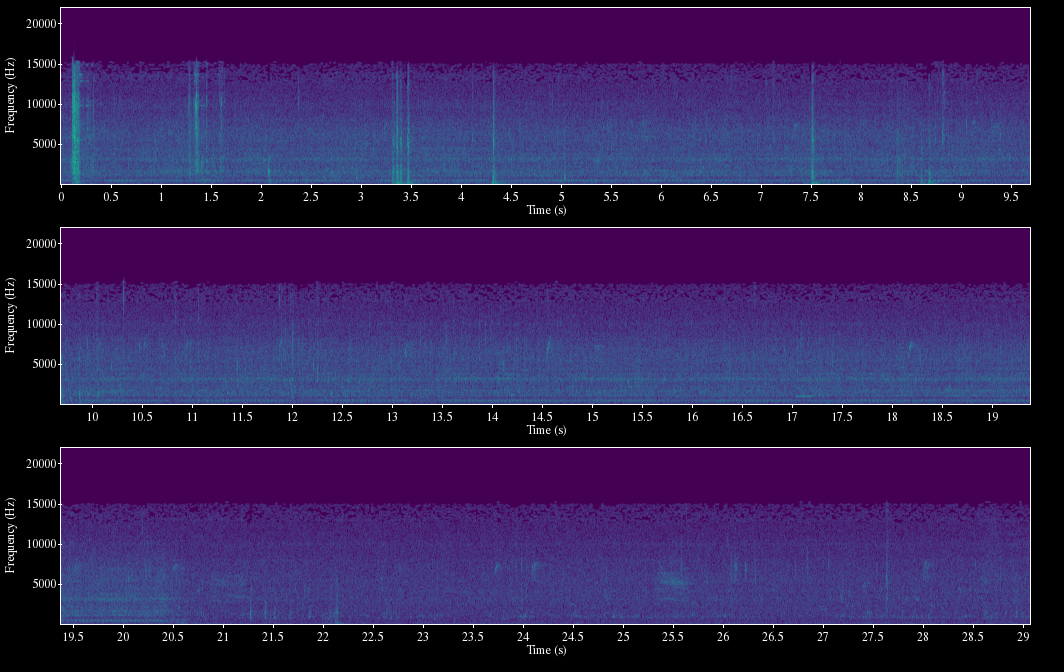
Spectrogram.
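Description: Electric bow-mounted trolling motor running with a steady whine and cutting off about two-thirds of the way through. Five sharp knocks on the boat fall in the first nine seconds.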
